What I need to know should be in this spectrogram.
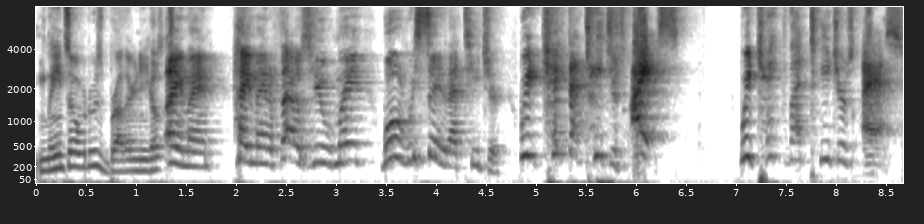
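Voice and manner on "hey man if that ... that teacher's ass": mock shrill, very high drunken hollering. Retelling what a drunk man yelled to his brother in a theater, imitating a drunk guy yelling. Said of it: "He yells it".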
